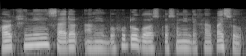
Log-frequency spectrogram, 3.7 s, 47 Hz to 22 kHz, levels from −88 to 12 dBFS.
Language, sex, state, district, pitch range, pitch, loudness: Assamese, male, Assam, Hailakandi, 115-135 Hz, 120 Hz, -20 LUFS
